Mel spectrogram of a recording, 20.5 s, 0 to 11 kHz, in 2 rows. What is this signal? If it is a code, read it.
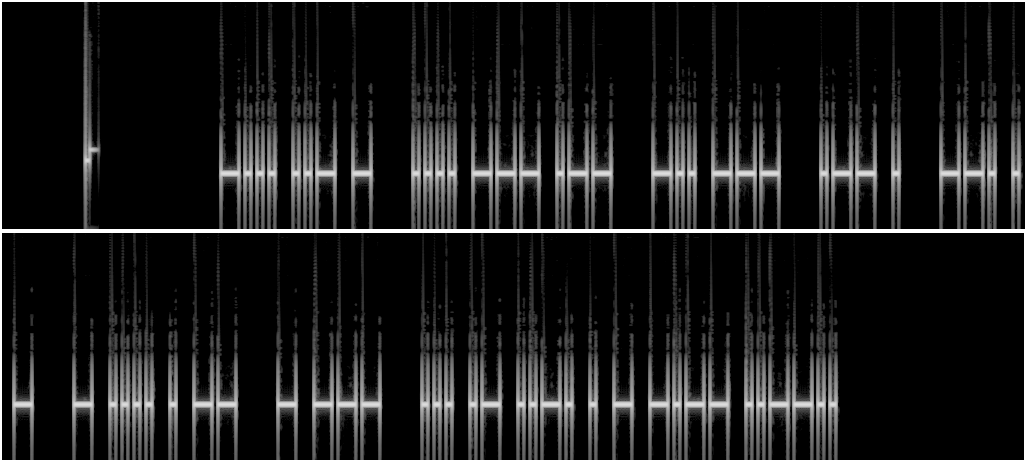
Morse code, heard as a keyed tone, about 20 wpm, 700 Hz. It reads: BUT HOW DO WE GET THEM TO SAFETY?
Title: Sentences from Top 700 Words 20wpm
